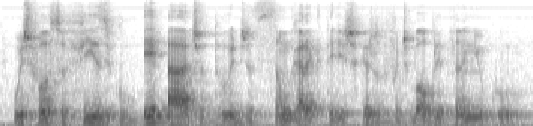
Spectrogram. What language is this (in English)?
Portuguese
